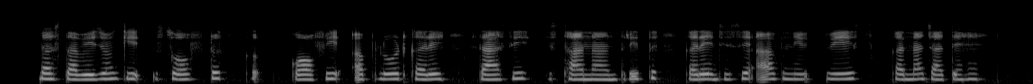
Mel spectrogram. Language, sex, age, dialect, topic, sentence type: Hindi, female, 18-24, Garhwali, banking, statement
